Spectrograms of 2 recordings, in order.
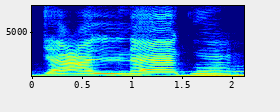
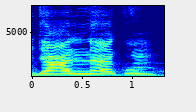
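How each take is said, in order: First: The pronoun syllables na and kum are stressed. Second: The pronoun syllables na and kum are not stressed. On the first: The separate words are clear. The speaker calls it right. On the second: It is unclear how many words there are. The speaker calls it wrong.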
